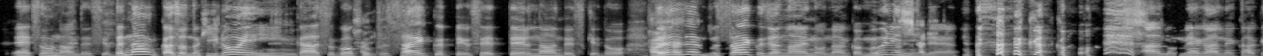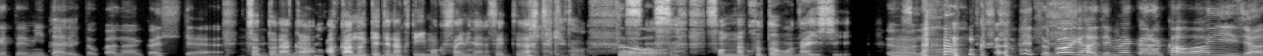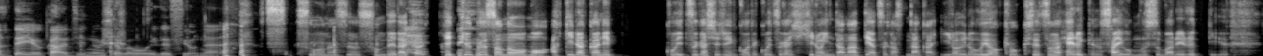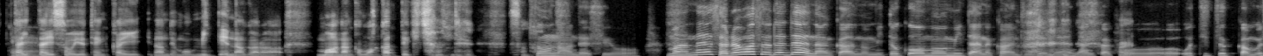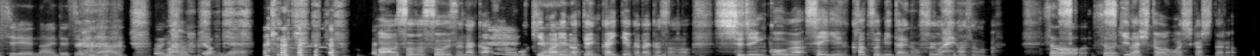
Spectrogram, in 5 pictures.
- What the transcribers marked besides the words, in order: laugh; tapping; laughing while speaking: "かこう"; other background noise; laughing while speaking: "設定なんだけど"; laughing while speaking: "なんか"; laugh; laughing while speaking: "分かってきちゃうんで"; laugh; laugh; laughing while speaking: "ま ま、け まあ"; laugh
- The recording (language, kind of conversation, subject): Japanese, unstructured, 最近見たドラマで、特に面白かった作品は何ですか？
